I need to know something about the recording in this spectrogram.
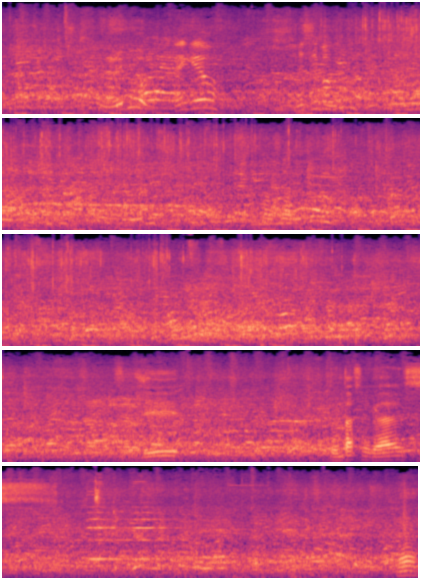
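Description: A crowd of men and women chatter loudly all around.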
